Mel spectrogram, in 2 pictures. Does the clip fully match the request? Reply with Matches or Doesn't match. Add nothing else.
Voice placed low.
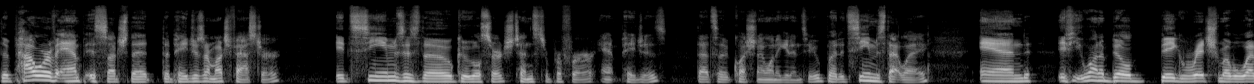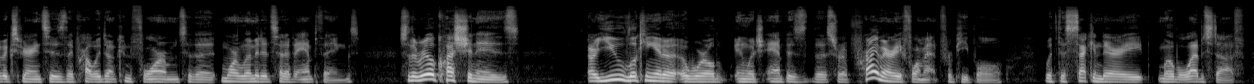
Matches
